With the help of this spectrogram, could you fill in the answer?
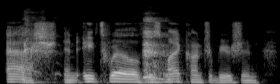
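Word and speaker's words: Æ: She's great at names, Musk said, adding, it's just X, the letter X, and then A-E is pronounced Ash, and A12 is my contribution, which he says stands for Archangel 12.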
